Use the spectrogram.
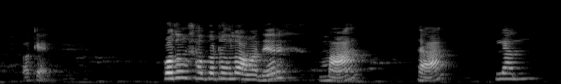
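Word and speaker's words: مثلا: ওকে, প্রথম শব্দটা হলো আমাদের মা সা লান। মিম ফাতা মা, সা ফাতা সা, লাম আলিফ দুই জবর বলতে হবে, লান। মাসালান, মাসালান, মাসালান, তাহলে একটা জবর আর একটা নুন সাকিনের উচ্চারণ, মাসালান।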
